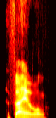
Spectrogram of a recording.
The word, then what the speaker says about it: viable: Viable the stress is on the sorry the stress on the first syllable viable.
